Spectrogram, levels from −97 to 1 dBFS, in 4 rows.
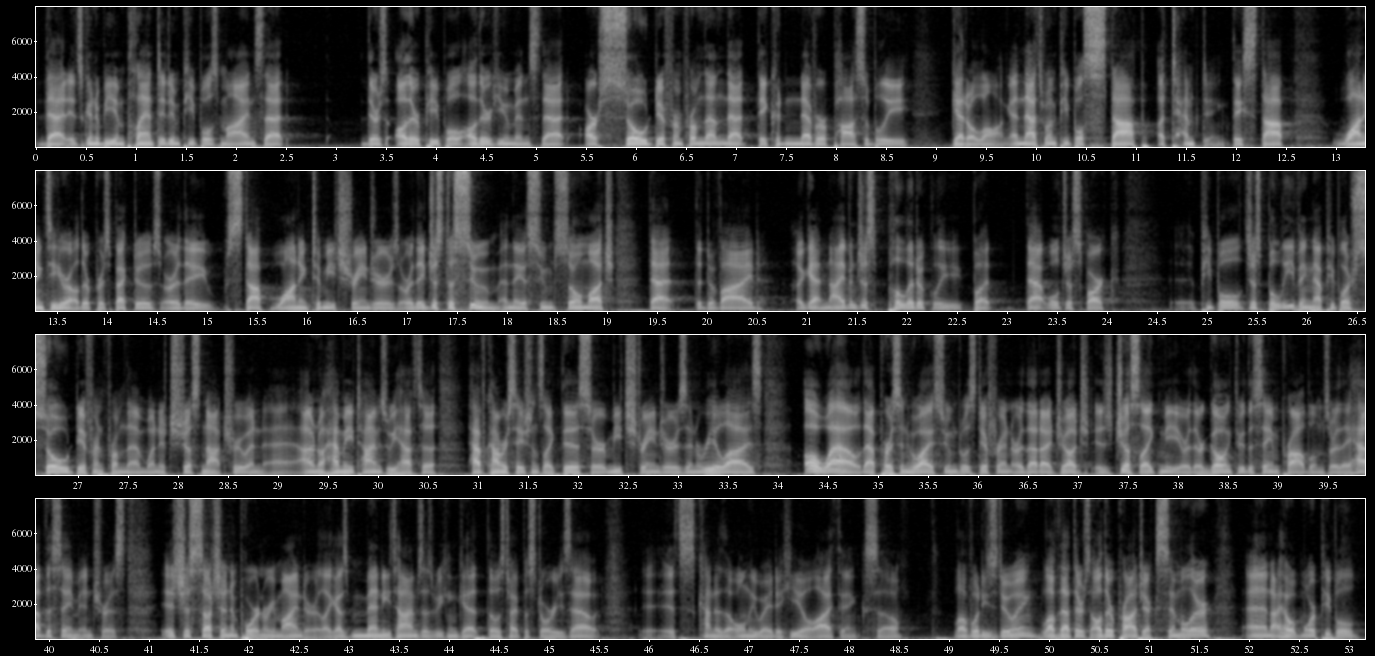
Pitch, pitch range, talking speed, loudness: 120 Hz, 110-125 Hz, 200 wpm, -28 LUFS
